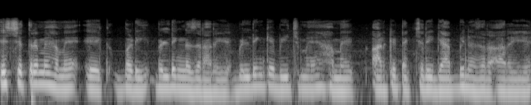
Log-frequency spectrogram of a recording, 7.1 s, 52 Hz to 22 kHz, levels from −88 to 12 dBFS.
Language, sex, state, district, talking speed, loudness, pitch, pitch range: Hindi, male, Bihar, Samastipur, 195 wpm, -19 LUFS, 130 Hz, 125-140 Hz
